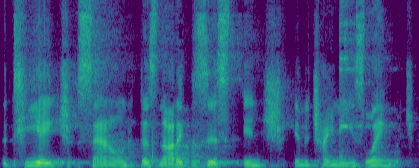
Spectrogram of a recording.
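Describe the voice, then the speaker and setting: Man, Western American accent, middle-aged, animated pitch, earnest, webcam audio, long reverb. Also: unhurried, very noisy. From western United States. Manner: earnest, emphatic with frequent restarts. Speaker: guest, language teacher. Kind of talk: live-stream interview. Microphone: webcam on a video call.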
